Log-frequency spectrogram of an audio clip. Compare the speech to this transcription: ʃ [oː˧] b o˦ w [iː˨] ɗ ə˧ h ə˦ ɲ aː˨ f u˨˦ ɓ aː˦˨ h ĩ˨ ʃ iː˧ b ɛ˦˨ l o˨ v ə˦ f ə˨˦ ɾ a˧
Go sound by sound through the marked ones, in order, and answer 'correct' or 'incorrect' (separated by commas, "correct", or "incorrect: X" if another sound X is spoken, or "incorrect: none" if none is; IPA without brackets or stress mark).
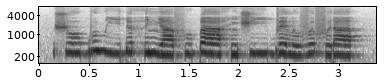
correct, correct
